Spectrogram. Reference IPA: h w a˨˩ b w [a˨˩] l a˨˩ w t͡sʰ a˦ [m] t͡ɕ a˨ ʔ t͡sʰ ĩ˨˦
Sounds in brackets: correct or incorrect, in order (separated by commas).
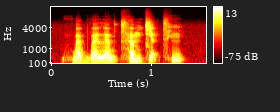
correct, correct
